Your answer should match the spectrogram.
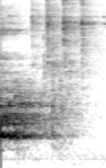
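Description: A single dog's bark that trails off into a fading yip, one short loud burst close by, indoors with nothing else audible.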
